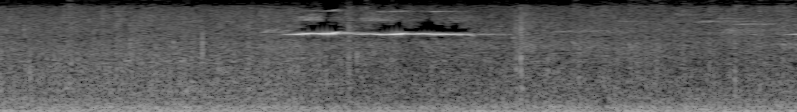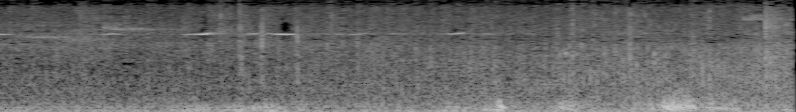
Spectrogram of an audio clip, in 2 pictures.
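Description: Birds calling: a loud, high whistled call about one and a half seconds in, then fainter short high notes a few seconds later. Under them, the low rolling rattle of a bicycle on a forest path grows toward the end.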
